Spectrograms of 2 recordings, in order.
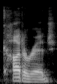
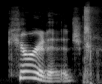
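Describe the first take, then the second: First: The second consonant is a T sound. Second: The second consonant is an R sound. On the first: The speaker calls it wrong. "I said cutterage" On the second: The speaker calls it right. "I couldn't pronounce it right"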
